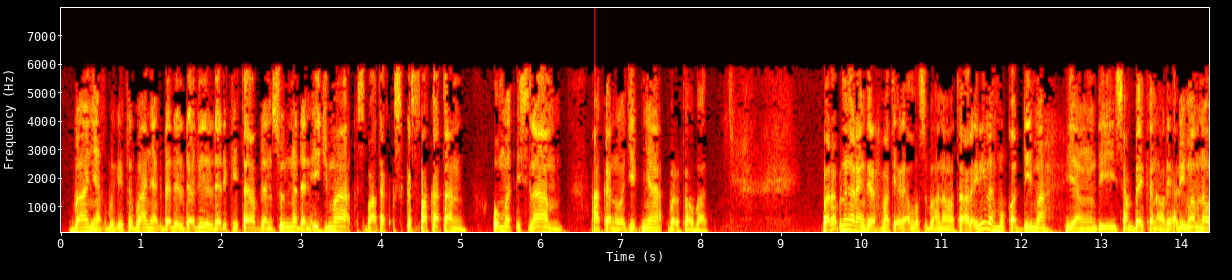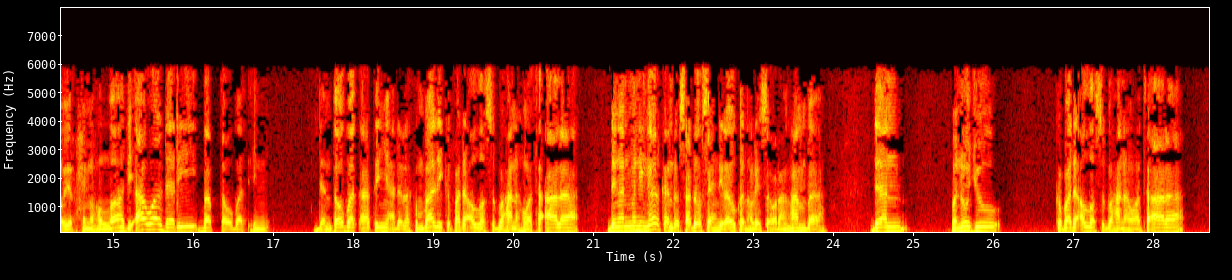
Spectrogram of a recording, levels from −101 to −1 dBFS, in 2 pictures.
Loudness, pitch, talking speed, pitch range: -22 LUFS, 125 Hz, 135 wpm, 115-140 Hz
